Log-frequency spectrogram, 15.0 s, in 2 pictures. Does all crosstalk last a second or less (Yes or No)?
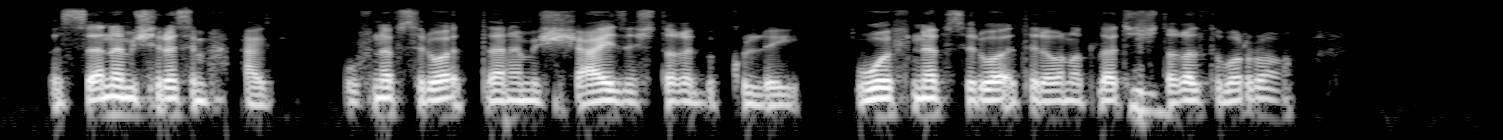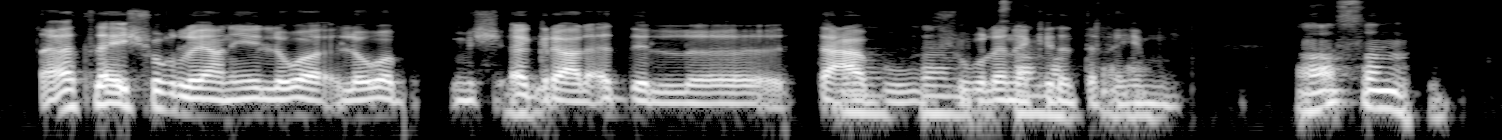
No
